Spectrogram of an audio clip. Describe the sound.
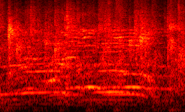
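An audience at a workshop event claps steadily for the bar and kitchen staff, a dense, even wash of many hands lasting the whole moment, with a faint tonal whistle or voice threading through the noise.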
